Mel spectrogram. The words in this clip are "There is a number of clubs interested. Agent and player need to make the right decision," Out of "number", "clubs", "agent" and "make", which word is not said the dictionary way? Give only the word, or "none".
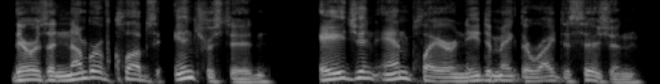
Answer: none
